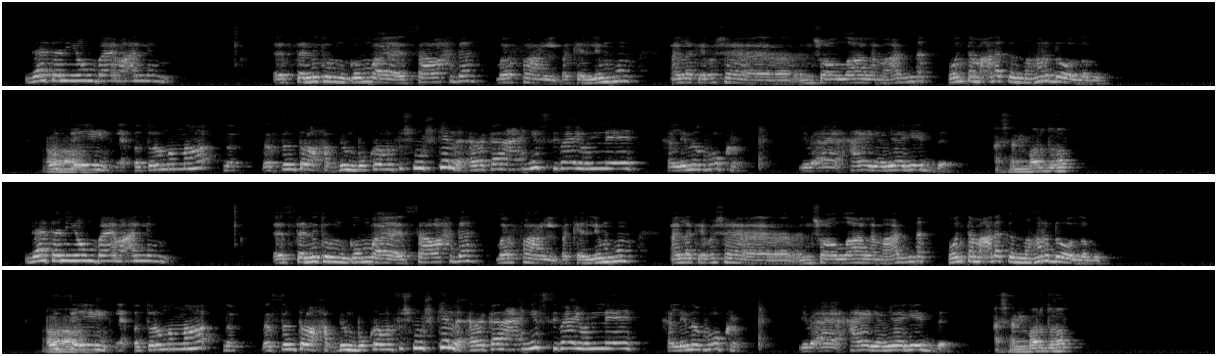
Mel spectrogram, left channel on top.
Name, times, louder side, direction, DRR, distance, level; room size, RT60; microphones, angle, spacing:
voice 1, 0.2-1.7 2.7-6.3 6.7-11.0 12.6-14.5 14.7-18.4 18.7-19.5 20.1-21.6, right 3 dB, 30° right, 0.4 m, -24 dB
voice 2, 12.5-13.0 22.0-22.8, right 3 dB, 75° right, 0.7 m, -24 dB
3.7 x 2.1 x 4.1 m
head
